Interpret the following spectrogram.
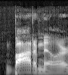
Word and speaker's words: Bottomiller: Bottom Miller, excuse me. I've been saying that name wrong. Waited for the PA guy to say it there.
